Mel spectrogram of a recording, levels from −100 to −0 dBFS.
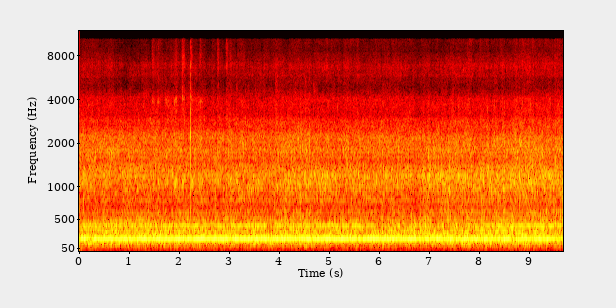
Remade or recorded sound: remade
